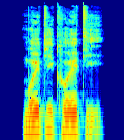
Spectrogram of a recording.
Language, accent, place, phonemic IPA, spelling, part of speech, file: German, Germany, Berlin, /ˈmʊltiˌkʊlti/, Multikulti, noun, De-Multikulti.ogg
- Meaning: multiculturalism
